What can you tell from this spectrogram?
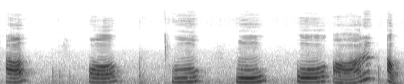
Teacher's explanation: तीसरा आता है हमारा पश्च स्वर कि वे स्वर जिनको बोलते समय जीभ का पश्च भाग सक्रिय होता है उन्हें कहते हैं हम पश्च स्वर, जिसमें आता है अ, ओ, उ, ओ और औ।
